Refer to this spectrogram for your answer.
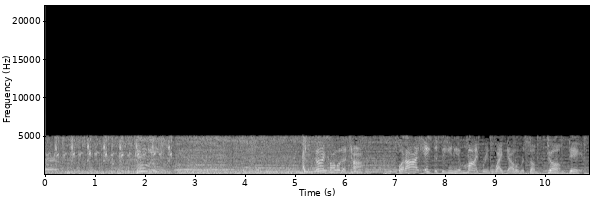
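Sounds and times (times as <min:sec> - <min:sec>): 
rhythmic rattle of train wheels over the tracks: 0:00.2 - 0:06.4
train rushing past on railroad tracks: 0:00.4 - 0:08.0
speech: 0:07.0 - 0:10.8.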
